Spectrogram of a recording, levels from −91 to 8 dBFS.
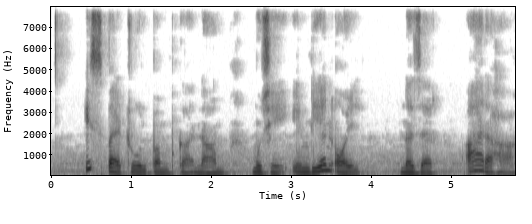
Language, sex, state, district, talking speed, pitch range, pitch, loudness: Hindi, female, Madhya Pradesh, Umaria, 115 wpm, 155-180 Hz, 160 Hz, -18 LUFS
